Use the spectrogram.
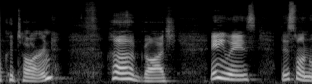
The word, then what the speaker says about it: Katarn: I always pronounced it Kyle Kataran, but it's I think it's Kyle Katarn.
